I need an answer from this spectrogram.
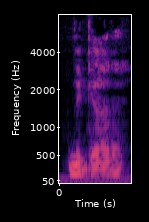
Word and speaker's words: Nagata: Of course, in the last episode, I got General Nagata's name wrong a couple of times. Nagata.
